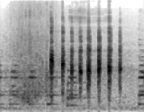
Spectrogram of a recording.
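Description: Cartoon baby dolphin chattering: a fast run of about nine clicking chirps, roughly eight a second, starting a little under a second in.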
